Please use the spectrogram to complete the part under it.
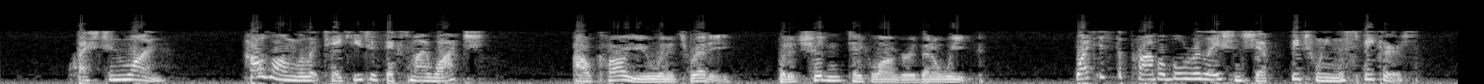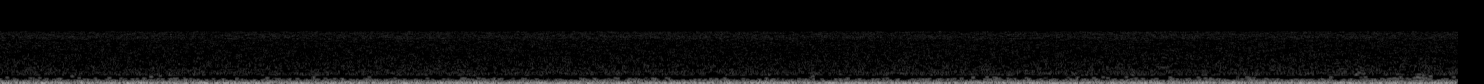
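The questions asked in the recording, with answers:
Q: What is the probable relationship between the speakers?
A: Customer and watch repairer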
